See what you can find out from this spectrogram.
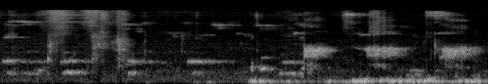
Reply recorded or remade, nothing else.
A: remade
